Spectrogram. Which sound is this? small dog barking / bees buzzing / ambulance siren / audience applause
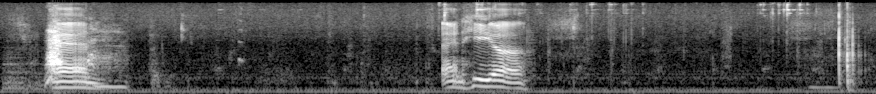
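small dog barking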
